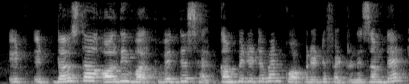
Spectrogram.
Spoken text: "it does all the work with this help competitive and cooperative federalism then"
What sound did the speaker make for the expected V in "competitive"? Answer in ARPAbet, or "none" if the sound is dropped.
V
